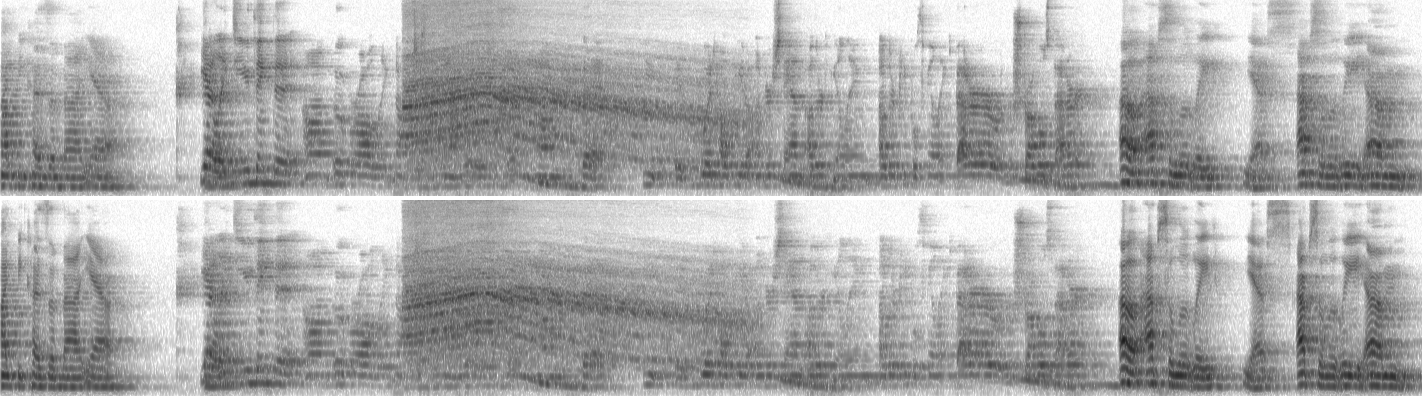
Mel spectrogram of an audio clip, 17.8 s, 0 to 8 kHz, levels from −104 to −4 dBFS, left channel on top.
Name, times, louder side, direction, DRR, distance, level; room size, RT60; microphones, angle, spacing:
voice 1, 0.0-1.4 2.6-2.7 14.0-15.2 15.5-15.9 16.2-17.6, right 4 dB, 65° right, 7 dB, 0.3 m, -30 dB
voice 2, 2.2-7.7 8.0-13.5, left 2 dB, 65° left, 4 dB, 0.4 m, -39 dB
sound 1, 4.8-5.0 6.4-7.5 8.3-10.6 11.9-12.0 12.3-14.6 14.8-14.9 15.2-15.3, right 1 dB, 30° right, 0.9 m, -47 dB
sound 2, 5.0-9.4, right 1 dB, ahead, 1.2 m, -36 dB
4.1 x 2.1 x 4.3 m, 1.1 s
head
